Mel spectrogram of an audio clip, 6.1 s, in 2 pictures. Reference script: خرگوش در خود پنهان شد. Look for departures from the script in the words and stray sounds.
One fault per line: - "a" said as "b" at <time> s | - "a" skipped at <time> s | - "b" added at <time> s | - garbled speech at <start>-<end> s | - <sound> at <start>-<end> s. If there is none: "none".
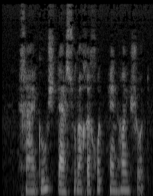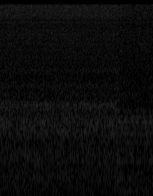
- "سوراخ" added at 1.3 s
